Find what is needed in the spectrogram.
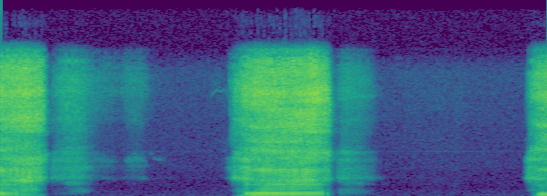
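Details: Loud, rough snores on breathing in, each followed by a soft breath out and a silent gap of about two seconds; heavy snoring with sleep apnea.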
